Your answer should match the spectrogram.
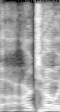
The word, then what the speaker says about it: Artaud: How do you say his name? Artaud. Yeah. Antonin Artaud. Yeah.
